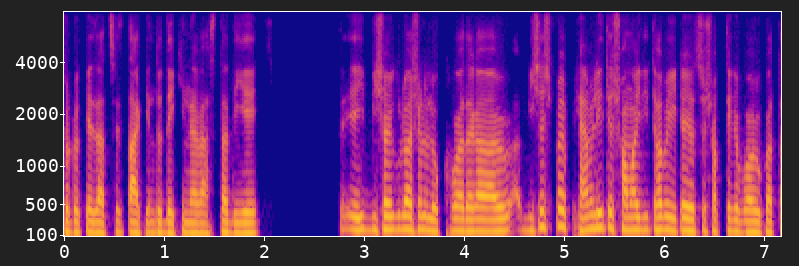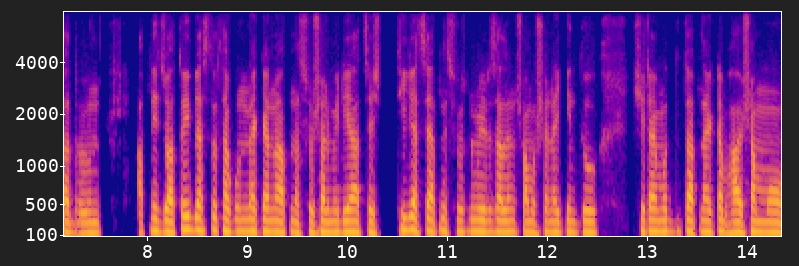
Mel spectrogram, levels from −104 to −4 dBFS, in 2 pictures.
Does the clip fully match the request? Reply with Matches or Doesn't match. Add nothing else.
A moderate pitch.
Matches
